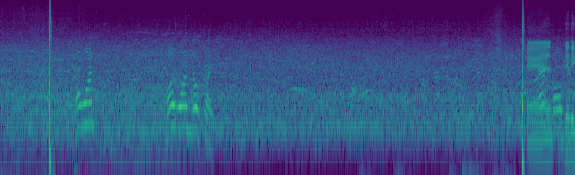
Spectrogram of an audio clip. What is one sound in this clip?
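A baseball pops sharply into a catcher's mitt.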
